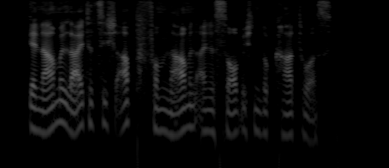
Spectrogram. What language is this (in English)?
German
